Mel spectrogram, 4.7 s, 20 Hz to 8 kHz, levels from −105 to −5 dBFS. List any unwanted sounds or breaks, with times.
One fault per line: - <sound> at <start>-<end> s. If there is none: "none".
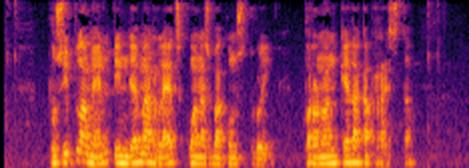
none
